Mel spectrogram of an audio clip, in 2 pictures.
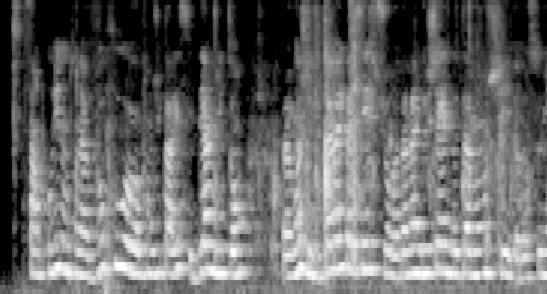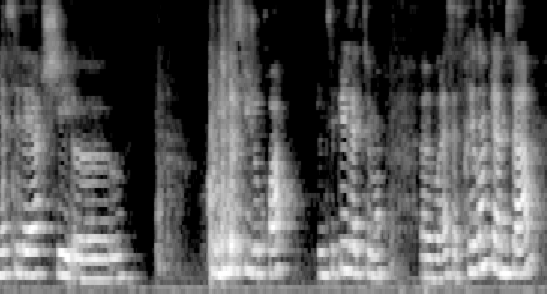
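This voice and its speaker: Over noticeable background noise and audible room echo, a woman speaks at a moderate pace in a high voice with fairly even intonation. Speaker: beauty vlogger. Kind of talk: casual product haul vlog. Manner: hesitant, many fillers.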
